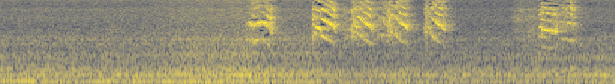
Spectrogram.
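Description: Indian ringneck parrot giving about six harsh, grating squawks in two quick bursts over a low indoor hum.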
